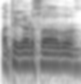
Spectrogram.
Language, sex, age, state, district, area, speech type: Punjabi, male, 60+, Punjab, Ludhiana, rural, spontaneous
